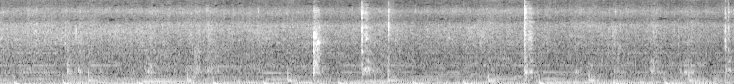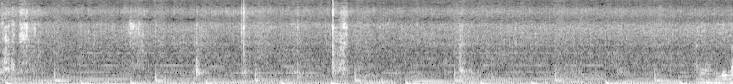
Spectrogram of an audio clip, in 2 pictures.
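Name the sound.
okra adobo cooking, stirring and sizzling in a pan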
